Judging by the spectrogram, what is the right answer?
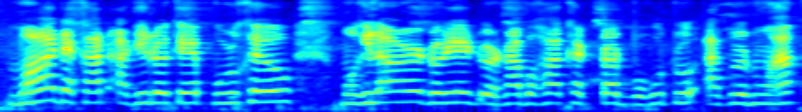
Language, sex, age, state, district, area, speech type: Assamese, female, 45-60, Assam, Morigaon, rural, spontaneous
